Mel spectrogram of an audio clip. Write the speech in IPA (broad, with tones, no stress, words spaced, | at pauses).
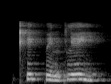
kʰe˦˥k̚pe˨˩nkleː˥˩j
